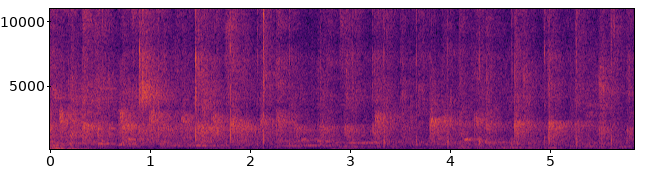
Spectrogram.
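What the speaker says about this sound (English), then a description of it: "A round of applause, please." A crowd at a Christmas party applauds steadily with dense, continuous clapping throughout, moderately loud, with faint voices mixed in.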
